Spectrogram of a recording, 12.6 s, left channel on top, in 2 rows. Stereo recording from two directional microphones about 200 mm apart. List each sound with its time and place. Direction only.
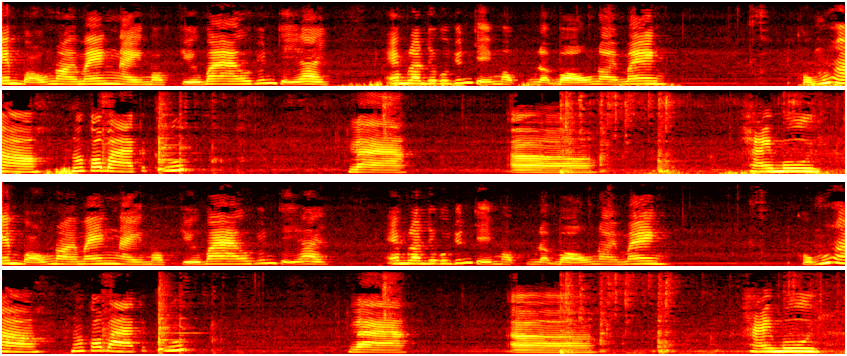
0.0 s a woman's voice: 10° left (ahead or behind); by 2.4 s 40° left (ahead or behind)
2.9 s a woman's voice: 25° left (ahead or behind)
5.9 s speech: 20° left (ahead or behind); by 7.7 s 40° left (ahead or behind)
8.9 s speech: 15° left (ahead or behind)
10.1 s music: 5° left (ahead or behind)
11.9 s speech: 10° left (ahead or behind)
